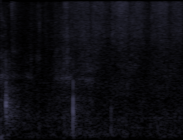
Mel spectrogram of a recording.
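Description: Faint rubbing of a cloth or sponge wiping a chalkboard, with a light tap about a second in.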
